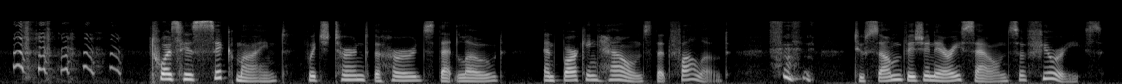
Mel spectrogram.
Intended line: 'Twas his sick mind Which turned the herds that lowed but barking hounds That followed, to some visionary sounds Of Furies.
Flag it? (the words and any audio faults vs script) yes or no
yes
